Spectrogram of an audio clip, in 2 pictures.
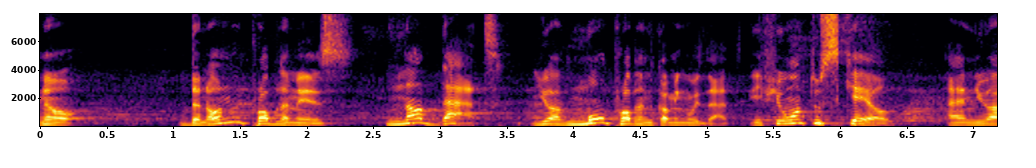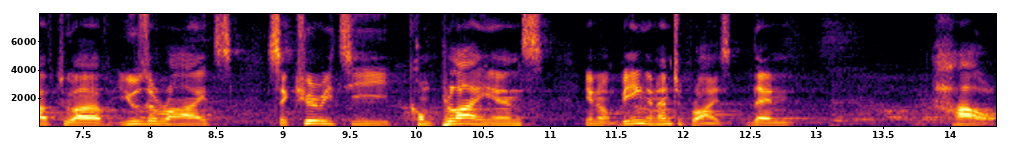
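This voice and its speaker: The delivery is fairly slow, broken by long, frequent pauses, with lively intonation. Noticeable background noise runs underneath. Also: man, high pitch for a man. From France. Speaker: startup founder. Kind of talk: sales pitch.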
